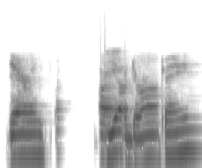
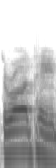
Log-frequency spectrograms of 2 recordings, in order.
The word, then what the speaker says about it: Daron Payne: Daron Payne. Daron Payne.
